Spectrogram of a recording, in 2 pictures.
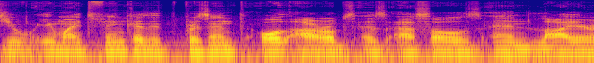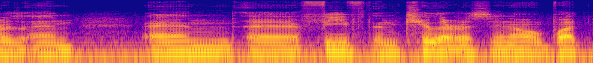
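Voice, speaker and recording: A man with a heavy Israeli accent talks loosely and rambles, swearing now and then and stumbling over his words. His voice sits fairly low, with a faint hiss in the background. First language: Hebrew. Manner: rambling, profane, many restarts and fillers. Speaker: video reviewer. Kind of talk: casual reaction commentary.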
